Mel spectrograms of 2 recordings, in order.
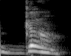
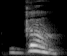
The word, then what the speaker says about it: gant: sac un sac un gant gant je ne prononce pas le T un gant une cravate une horloge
